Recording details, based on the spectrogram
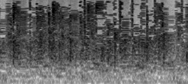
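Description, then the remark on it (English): An audience claps steadily at a live music recording, dense applause filling the whole stretch at an even, fairly loud level with no pauses or talking. “Thanks for the claps.”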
